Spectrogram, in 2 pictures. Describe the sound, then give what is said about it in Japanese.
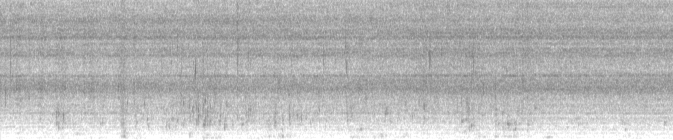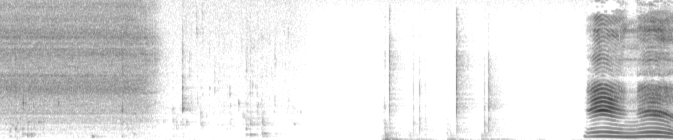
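A tap runs steadily while hands are lathered with soap and scrubbed under it, including between the fingers. The water shuts off after about six seconds, followed by brief handling noises and a loud cat meow at the end. “お手て泡をして、よいしょよいしょ、指の間もね、ゴシゴシってしなきゃいけないのよ。”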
